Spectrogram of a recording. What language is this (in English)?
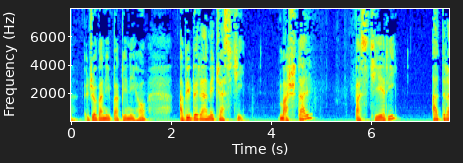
Slovak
